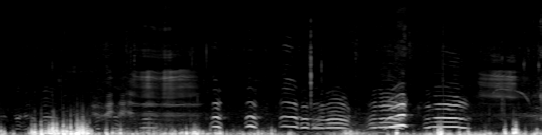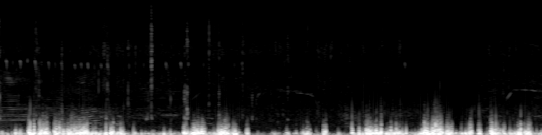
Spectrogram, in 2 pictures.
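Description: Cattle hooves thud and rustle through dry grass.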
